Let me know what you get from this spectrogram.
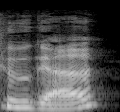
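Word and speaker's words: hygge: Huga is it's pronounced Huga as I'm saying it.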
